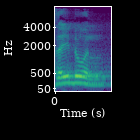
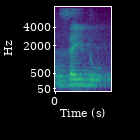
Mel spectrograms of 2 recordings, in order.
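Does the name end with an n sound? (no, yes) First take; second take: yes; no. First: The name ends with an n sound. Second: The name ends on a vowel, without n. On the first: The speaker calls it wrong. "Itu bacanya nggak boleh Zaidun" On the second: The speaker calls it right. "tapi harus Zaidu"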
